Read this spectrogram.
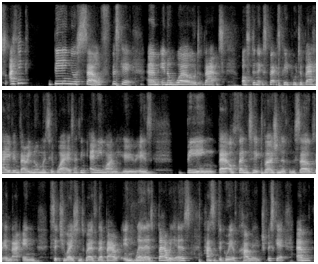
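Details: Adult woman with Tourette syndrome whose involuntary vocal tic words interrupt her speech; vocal tics (Tourette syndrome).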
